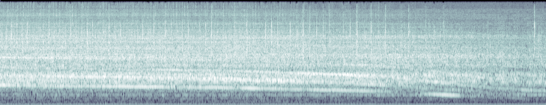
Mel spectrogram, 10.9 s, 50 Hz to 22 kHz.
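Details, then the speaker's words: Panasonic NV-HD650 VHS VCR with high hours, after a service including mode switch cleaning: the rewind whir drops lower and slows badly near the tape start, around one second per second at the one-minute mark; better than before but still not right. "we're down around the one minute Mark and it's going very slow again that's a bit more like what it was doing before just around a second ticking over per second"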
